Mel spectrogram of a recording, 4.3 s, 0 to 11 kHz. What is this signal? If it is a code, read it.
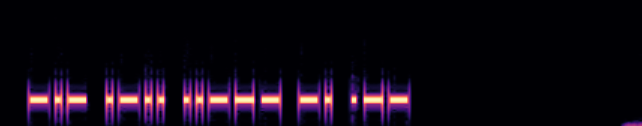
Morse code, heard as a keyed tone, about 34 wpm, 700 Hz. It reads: KL2NW
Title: Speed Racing - USA Call Signs 28wpm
